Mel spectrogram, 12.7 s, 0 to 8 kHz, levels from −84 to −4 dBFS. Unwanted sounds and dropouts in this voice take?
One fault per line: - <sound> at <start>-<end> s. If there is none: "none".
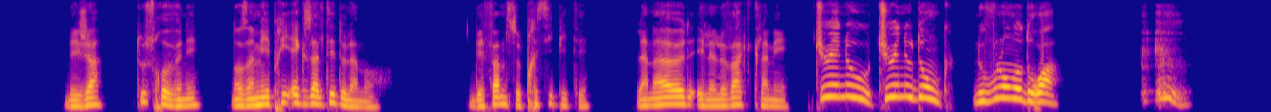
- throat clearing at 11.4-11.9 s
